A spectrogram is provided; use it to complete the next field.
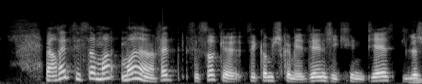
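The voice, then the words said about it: Québécois French accent. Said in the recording (French): “les Québécois, on a un accent un petit peu drôle”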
